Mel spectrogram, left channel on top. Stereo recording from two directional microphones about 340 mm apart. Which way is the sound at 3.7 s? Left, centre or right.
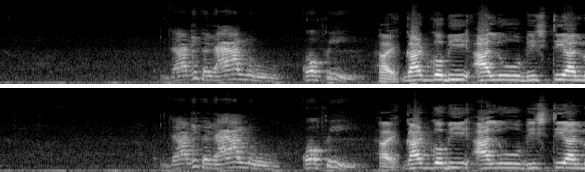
Centre.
